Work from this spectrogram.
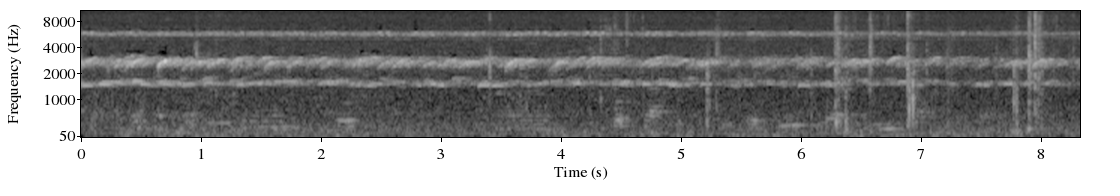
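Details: Coqui frogs calling at sunset on a farm in Kona, Hawaii, where they were introduced from Puerto Rico; many frogs blend into a dense, steady high-pitched chorus of overlapping calls with a few sharp clicks and faint rustling.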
